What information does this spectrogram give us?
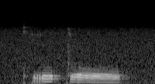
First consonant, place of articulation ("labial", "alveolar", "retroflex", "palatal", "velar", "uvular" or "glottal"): velar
